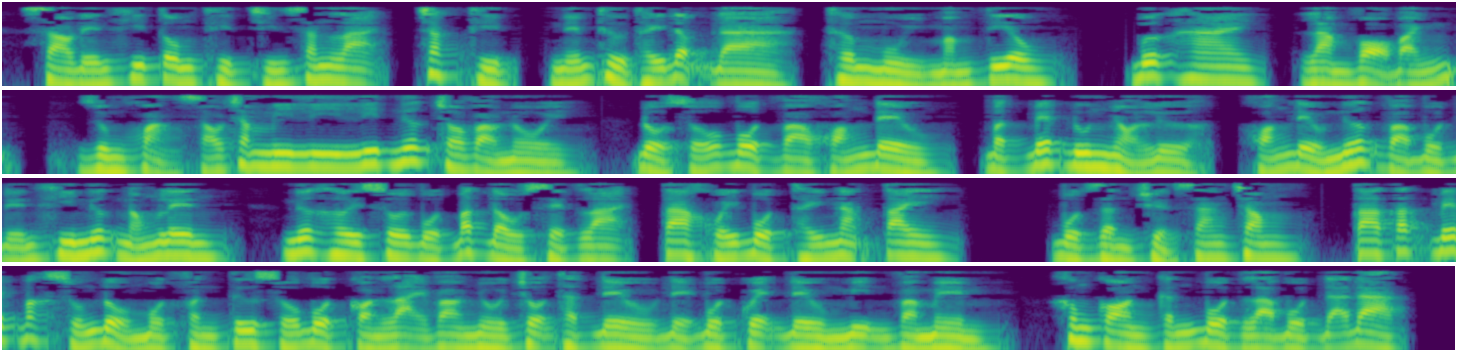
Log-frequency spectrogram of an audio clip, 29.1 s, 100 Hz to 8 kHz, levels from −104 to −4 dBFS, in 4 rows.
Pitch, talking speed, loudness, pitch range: 125 Hz, 215 wpm, -20 LUFS, 110-140 Hz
